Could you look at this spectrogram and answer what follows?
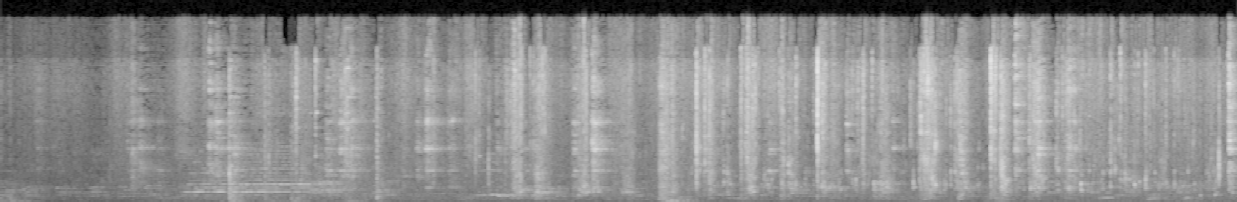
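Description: Blended cucumber drink being strained into a bowl brings clinks and scrapes of a strainer and utensils against the bowl, with liquid sounds underneath, all under a person talking.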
